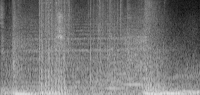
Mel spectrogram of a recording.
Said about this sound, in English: This is the same trailer, right? They've not done a new trailer. It's the same.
